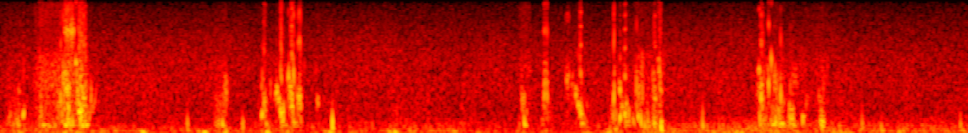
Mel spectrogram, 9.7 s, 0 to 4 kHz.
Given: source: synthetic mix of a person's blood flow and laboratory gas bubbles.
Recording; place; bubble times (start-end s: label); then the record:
Doppler ultrasound of blood flow; subclavian vein
0.05-0.28 s: bubbles
0.33-0.98 s: bubbles
2.14-2.29 s: bubbles
2.58-3.05 s: bubbles
3.14-3.20 s: bubbles
5.19-5.31 s: bubbles
5.42-5.52 s: bubbles
5.66-5.88 s: bubbles
6.11-6.65 s: bubbles
7.56-8.09 s: bubbles
8.15-8.29 s: bubbles
From the record:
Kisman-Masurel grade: 332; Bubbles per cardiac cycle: rolling drumbeat, 9 or more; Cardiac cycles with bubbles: 50 to 99%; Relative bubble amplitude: moderate (0.250 to 0.450); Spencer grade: 3 (all of the cardiac periods contain showers or single bubble signals, but not dominating or overriding the cardiac motion signals); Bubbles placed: anywhere in the cardiac cycle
